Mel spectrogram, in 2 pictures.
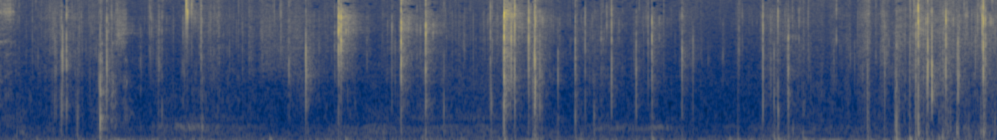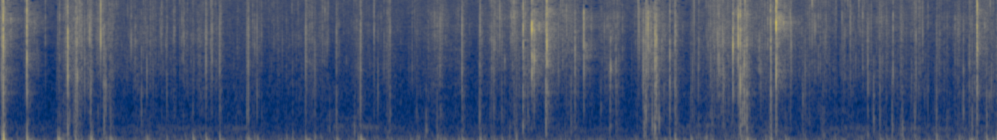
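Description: A small, flat DavidsTea sachet of foil-laminated paper, filled with tea, is held up in the fingers and crinkled and squeezed. Dense, dry crinkling and crackling fills the clip with sharp bright snaps over a soft rustle, each crackle dying away almost at once.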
